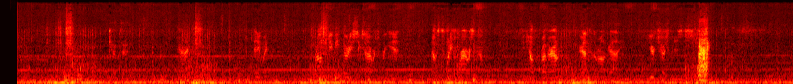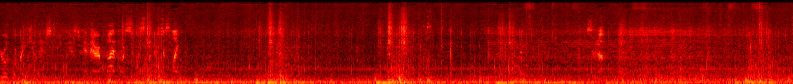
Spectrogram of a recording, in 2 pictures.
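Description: Steady low rumble of a running vehicle, with a faint steady tone that stops about halfway, and voices talking over it.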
